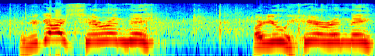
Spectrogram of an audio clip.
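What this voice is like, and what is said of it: Shouting. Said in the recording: “I'm shouting a little bit”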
